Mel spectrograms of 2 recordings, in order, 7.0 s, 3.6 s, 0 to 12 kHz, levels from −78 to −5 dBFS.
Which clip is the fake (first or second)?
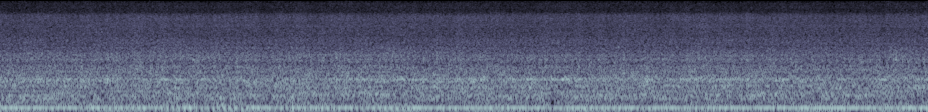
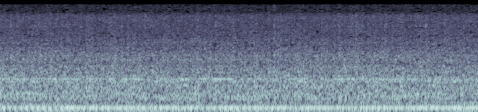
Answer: first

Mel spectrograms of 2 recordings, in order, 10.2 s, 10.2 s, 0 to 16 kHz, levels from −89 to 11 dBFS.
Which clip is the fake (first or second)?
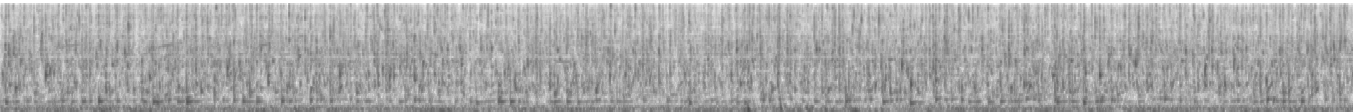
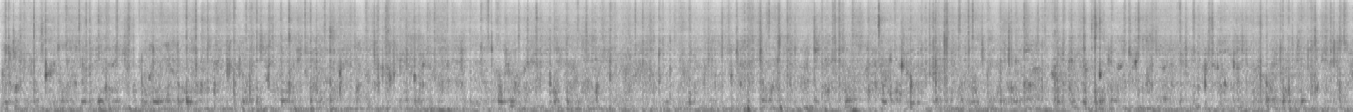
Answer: second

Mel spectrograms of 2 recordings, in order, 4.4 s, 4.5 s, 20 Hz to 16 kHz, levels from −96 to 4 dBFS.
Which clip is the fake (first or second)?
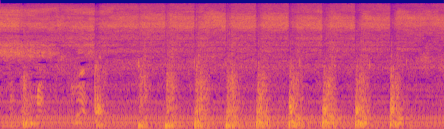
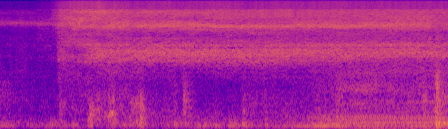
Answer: second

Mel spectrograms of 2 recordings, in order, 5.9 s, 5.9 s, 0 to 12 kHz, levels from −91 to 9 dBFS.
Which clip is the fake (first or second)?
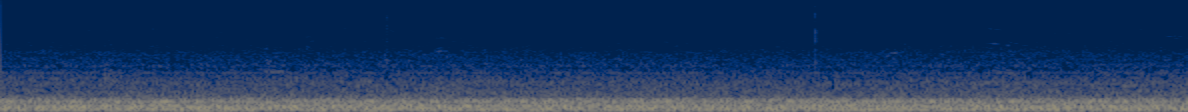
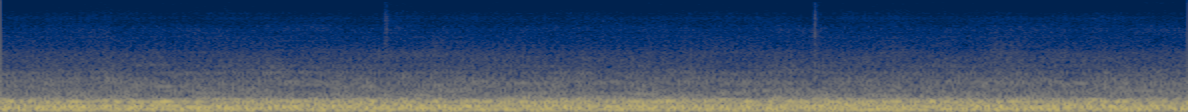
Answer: second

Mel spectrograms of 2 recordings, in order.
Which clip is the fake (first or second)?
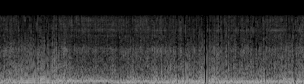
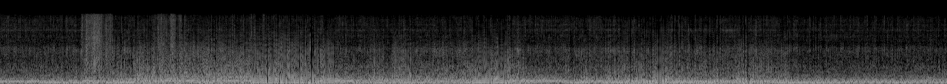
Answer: second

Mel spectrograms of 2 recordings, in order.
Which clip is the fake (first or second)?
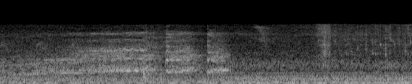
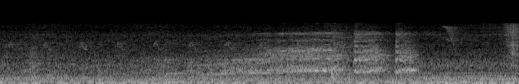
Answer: first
